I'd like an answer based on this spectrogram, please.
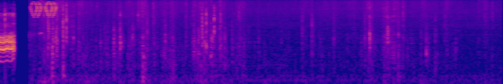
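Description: A short, loud animal cry, cut off right at the start. Then a cat climbs a hanging fabric shoe organizer: irregular crinkling, scratching and small taps that grow fainter toward the end.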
